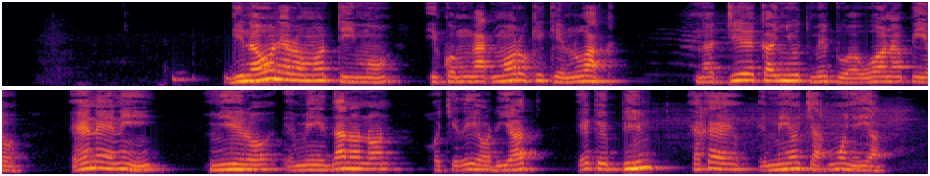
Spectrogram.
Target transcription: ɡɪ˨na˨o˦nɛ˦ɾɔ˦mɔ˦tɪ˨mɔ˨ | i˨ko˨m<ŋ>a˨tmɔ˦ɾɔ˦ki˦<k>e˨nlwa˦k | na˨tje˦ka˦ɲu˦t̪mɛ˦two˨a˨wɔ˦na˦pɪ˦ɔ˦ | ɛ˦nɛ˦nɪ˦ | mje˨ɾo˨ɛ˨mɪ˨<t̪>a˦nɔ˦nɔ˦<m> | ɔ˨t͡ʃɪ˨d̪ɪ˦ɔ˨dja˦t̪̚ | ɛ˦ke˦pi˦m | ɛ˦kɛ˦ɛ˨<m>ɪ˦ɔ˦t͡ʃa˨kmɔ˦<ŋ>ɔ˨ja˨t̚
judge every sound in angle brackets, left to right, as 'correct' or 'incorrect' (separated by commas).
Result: correct, correct, incorrect, incorrect, correct, incorrect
